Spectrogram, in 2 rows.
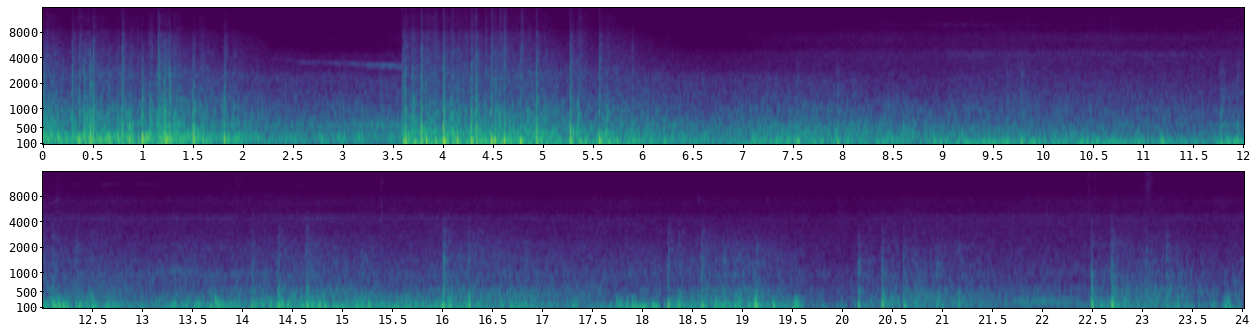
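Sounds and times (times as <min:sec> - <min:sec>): fireworks popping and cracking: 0:00.0 - 0:24.0
sharp fireworks bangs: 0:00.0 - 0:24.0
low rumble: 0:05.8 - 0:24.0.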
